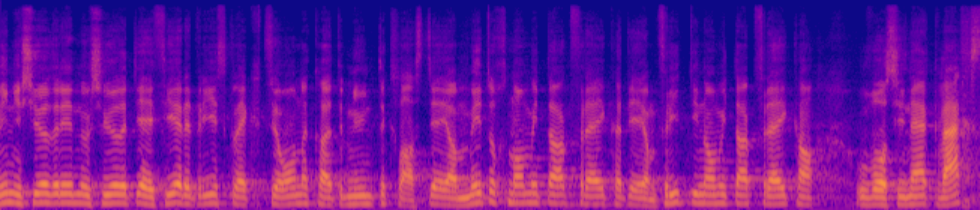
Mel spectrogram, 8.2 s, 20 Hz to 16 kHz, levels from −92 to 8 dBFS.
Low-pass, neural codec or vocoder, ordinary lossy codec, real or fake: 14.4 kHz; autoencoder, 48 kHz, 128 numbers a frame, DAC-VAE, trained on Japanese speech; none; fake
